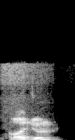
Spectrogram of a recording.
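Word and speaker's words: رَجُل: Arrajulu bukan rujul ya. Rajul.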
